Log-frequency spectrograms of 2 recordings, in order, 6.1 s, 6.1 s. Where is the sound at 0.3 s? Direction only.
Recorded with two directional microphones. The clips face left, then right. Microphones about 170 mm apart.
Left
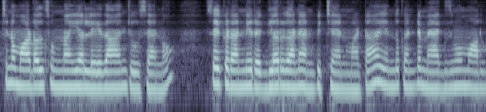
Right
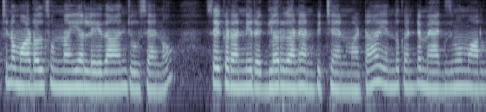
40° left (ahead or behind).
